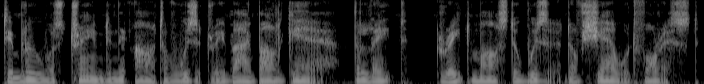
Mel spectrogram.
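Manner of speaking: ordinary delivery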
